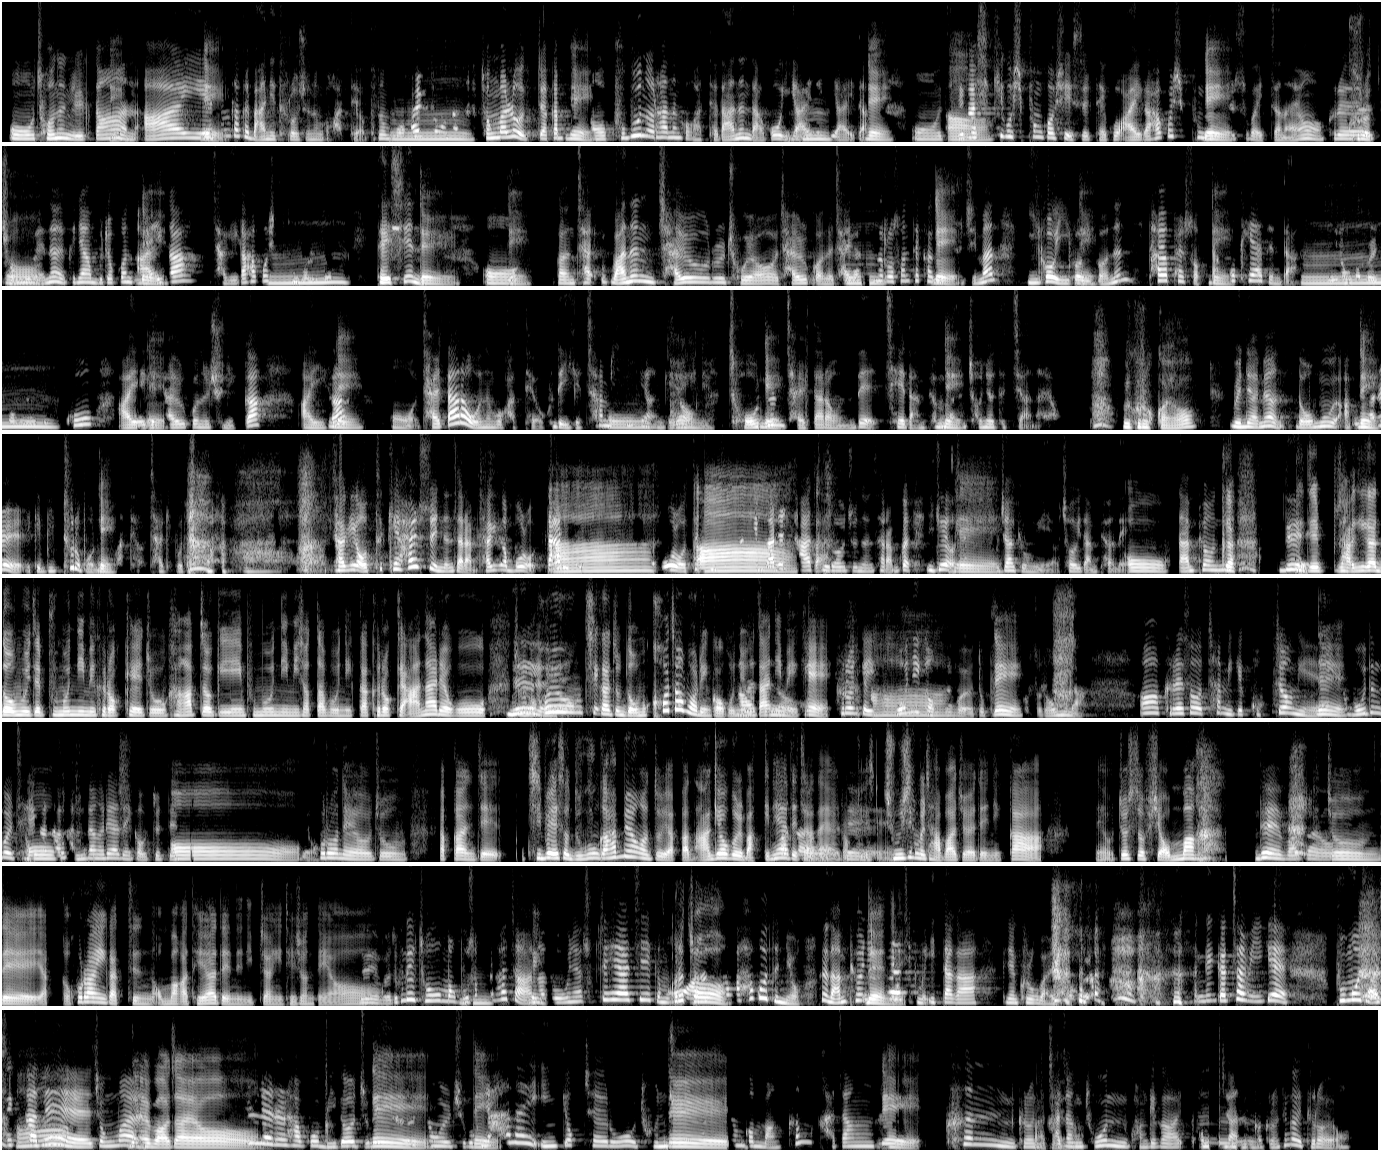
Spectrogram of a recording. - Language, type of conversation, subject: Korean, podcast, 부모님과의 소통에서 가장 중요한 것은 무엇일까요?
- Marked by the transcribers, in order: distorted speech; other background noise; drawn out: "음"; tapping; gasp; gasp; laughing while speaking: "자기보다"; laugh; drawn out: "아. 아"; unintelligible speech; unintelligible speech; drawn out: "어"; unintelligible speech; laughing while speaking: "엄마가"; laugh; laugh; laughing while speaking: "그러니까 참 이게"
